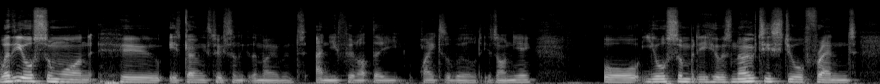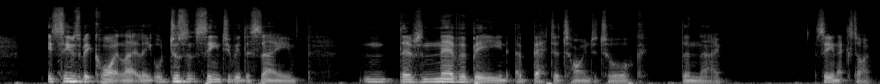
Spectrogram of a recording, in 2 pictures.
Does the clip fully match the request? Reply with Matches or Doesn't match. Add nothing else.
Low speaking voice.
Matches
